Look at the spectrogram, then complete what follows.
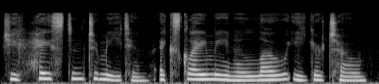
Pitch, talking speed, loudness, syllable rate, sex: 210 Hz, 175 wpm, -16 LUFS, 4.5 syllables/s, female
